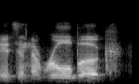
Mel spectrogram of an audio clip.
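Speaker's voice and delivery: ordinary delivery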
